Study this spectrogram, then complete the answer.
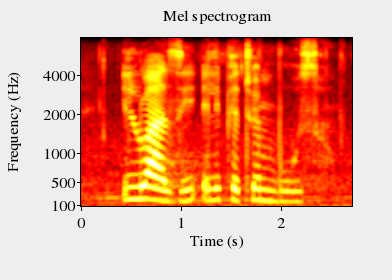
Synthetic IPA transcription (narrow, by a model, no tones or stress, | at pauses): ilwazielipʰɛtʰwem̩ɓuːsɔ̥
